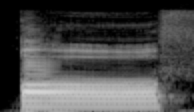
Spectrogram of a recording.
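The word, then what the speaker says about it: قاف: কফ, ক, কফ জিহ্বার গোড়া ঠিক তার বরাবর উপরের তালুর সঙ্গে লাগাইয়া শক্ত করে গোল মতো করে আওয়াজ উচ্চারণ হবে, যেমন কফ, কফ। কাফ, কাফ কফ শক্ত করে উচ্চারণ হবে আর কাফ পাতলা করে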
